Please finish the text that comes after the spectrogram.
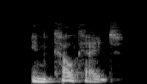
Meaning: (verb) 1. To teach by repeated instruction 2. To induce understanding or a particular sentiment in a person or persons; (adjective) Inculcated
- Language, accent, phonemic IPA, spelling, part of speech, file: English, Southern England, /ɪnˈkʌl.keɪt/, inculcate, verb / adjective, LL-Q1860 (eng)-inculcate.wav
